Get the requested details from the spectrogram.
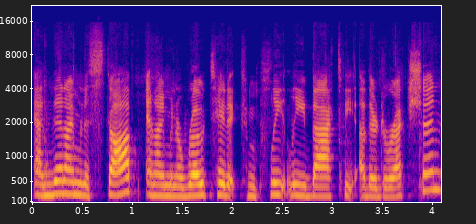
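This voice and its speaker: A woman uses a normal speaking voice with a fairly high pitch and ordinary pitch variation, in a dry, close sound with no echo. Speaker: sewing store instructor. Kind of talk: tutorial. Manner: casual.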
